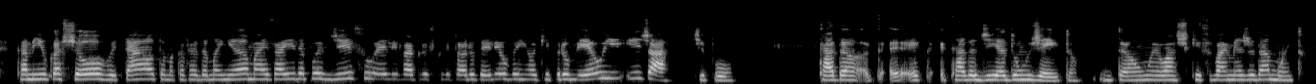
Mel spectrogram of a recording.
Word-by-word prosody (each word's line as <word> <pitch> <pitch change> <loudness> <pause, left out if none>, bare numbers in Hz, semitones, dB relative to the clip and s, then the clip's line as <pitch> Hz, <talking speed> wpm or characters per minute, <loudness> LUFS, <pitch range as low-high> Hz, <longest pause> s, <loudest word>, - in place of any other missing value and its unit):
caminha 235 +1 +2
o - - -6
cachorro 245 -1 +4
e 215 - -2
tal, 230 +2 +1
toma 230 -2 -9
café 220 +1 -7
da 220 0 -4
manhã. 225 +2 -1
Mas 235 -1 -2
aí 245 +1 +1
depois 260 0 -2
disso 270 +2 -4
ele 240 -1 -4
vai 230 -1 +1
para 485 - -12
o - - -2
escritório 235 - -5
dele 220 +2 -2
e - - +1
eu 245 - -2
venho 230 -1 -5
aqui 225 +1 -6
para 240 +1 0
o - - -1
meu 230 +5 +1
e 285 +1 -2
e 285 0 -5
já, 195 -9 +6 0.2
tipo, 190 -3 -4 0.8
cada, 205 0 +3 0.2
eh - - +1
eh, - - -5
c - - -9
cada 210 0 +3
dia 205 0 +3
de 220 +2 +2
um 220 0 +3
jeito, 180 -2 +1 0.2
então 200 -1 -3
eu 210 0 +1
acho 210 -1 +1
que 220 - -1
isso 210 0 -7
vai 210 -1 +2
me 215 0 -2
ajudar 220 +1 +1
muito. 200 -2 -3
225 Hz, 220 wpm, -23 LUFS, 210-245 Hz, 0.8 s, já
